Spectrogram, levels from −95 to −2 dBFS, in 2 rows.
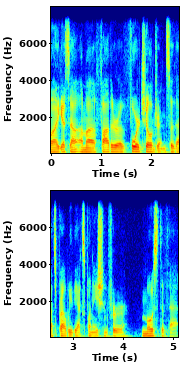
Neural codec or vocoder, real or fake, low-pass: none; real; 7.2 kHz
